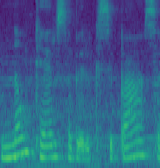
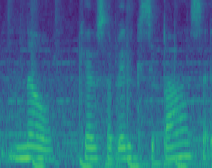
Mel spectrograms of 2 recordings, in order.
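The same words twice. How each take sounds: First: It is said with no pause after the first word. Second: There is a pause after the first word.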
